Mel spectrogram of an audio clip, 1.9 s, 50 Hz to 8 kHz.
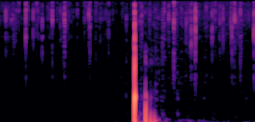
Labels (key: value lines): label: biophony
recorder: SoundTrap 300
